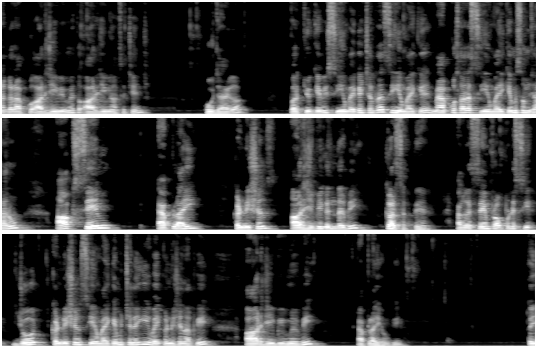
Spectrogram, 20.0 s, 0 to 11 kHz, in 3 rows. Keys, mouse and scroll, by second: 4.8 click, 12.7 click, 18.3 click.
